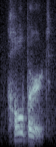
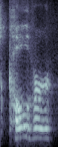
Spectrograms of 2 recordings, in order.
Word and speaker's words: Culver: Colbert. No, it's Culver as in Culver City.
